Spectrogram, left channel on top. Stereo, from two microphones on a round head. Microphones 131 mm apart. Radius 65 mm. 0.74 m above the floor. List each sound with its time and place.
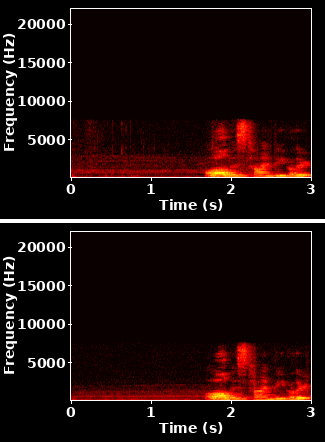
1.7 s a woman speaking: 35° left (ahead or behind), 1.0 m; by 3.0 s 5° right (ahead or behind), 0.7 m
